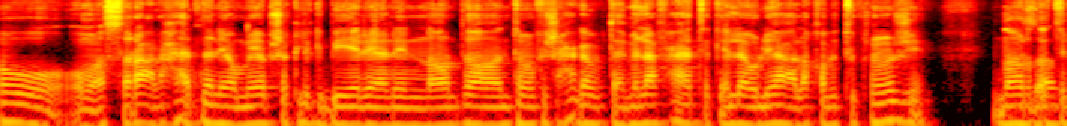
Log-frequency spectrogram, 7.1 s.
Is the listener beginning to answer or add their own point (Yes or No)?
No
